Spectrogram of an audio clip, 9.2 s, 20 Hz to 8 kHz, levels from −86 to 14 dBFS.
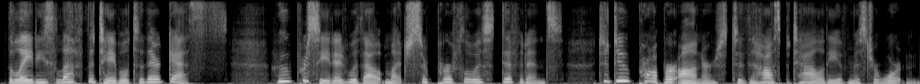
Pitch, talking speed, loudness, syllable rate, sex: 215 Hz, 155 wpm, -19 LUFS, 5.0 syllables/s, female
